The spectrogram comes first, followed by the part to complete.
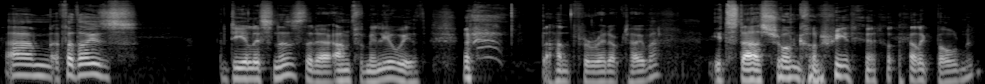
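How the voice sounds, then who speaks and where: A man co-hosting a podcast in casual chat, halting with restarts and chuckles. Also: medium pitch, expressive, darkish tone. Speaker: podcast co-host.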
